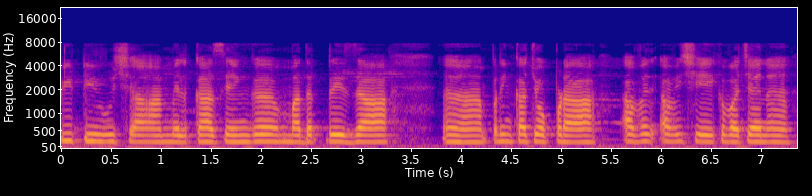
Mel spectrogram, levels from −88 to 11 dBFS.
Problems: constant background noise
